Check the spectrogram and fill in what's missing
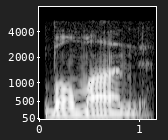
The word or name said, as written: beau monde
